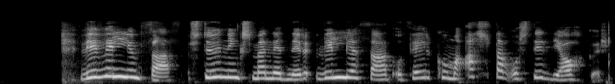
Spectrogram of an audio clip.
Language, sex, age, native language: Icelandic, female, 18-19, Icelandic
